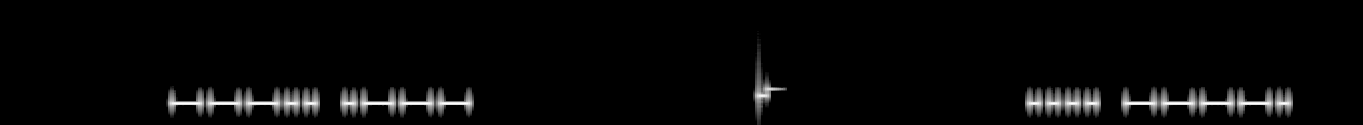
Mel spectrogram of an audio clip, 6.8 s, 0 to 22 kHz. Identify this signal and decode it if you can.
Morse code, heard as a keyed tone, about 25 wpm, 700 Hz. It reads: 8J H9
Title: Single-Letter Single-Number 25wpm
